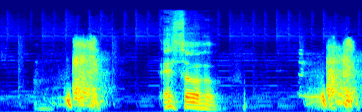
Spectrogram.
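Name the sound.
sneezing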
